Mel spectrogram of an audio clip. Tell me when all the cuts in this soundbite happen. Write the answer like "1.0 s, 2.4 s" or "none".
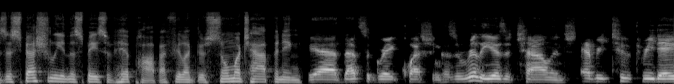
3.0 s, 4.0 s, 5.8 s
